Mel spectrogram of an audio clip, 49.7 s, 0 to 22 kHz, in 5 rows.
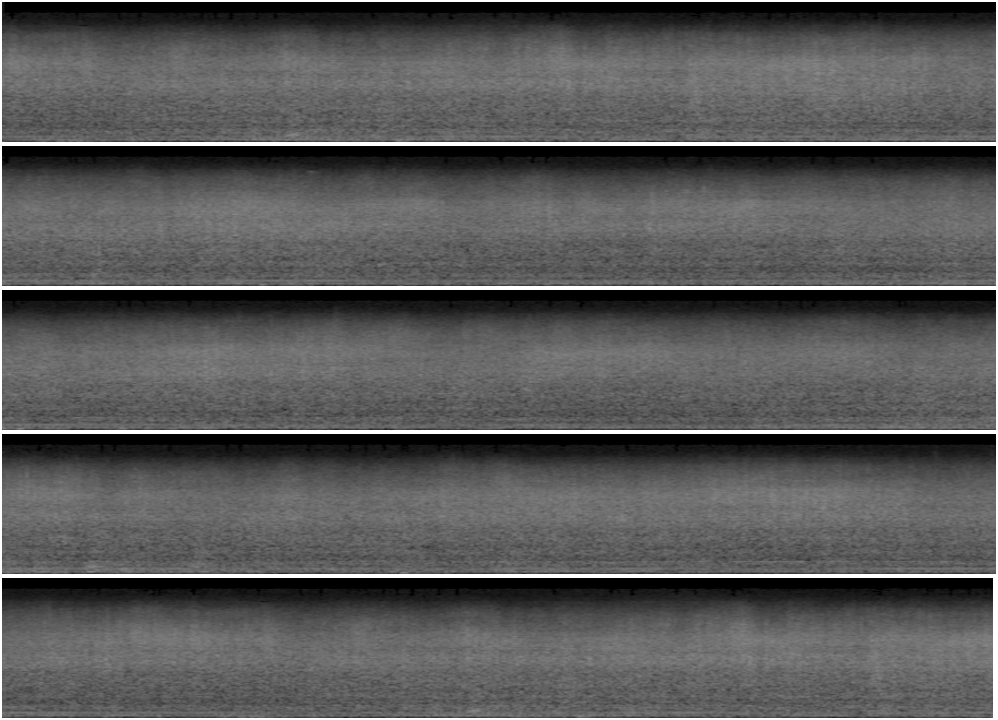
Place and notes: Sao Martinho de Sardoura, Portugal - São Martinho de Sardoura, Portugal
São Martinho de Sardoura, Portugal Mapa Sonoro do Rio Douro Douro River Sound Map
17 February 2014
